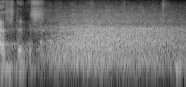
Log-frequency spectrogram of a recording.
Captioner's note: laughter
